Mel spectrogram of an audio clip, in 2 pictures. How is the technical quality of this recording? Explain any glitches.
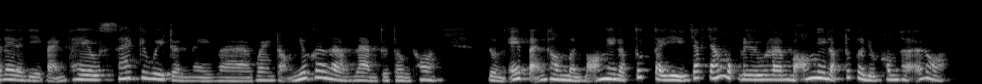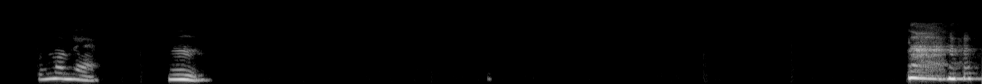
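No glitches can be heard in the speech: it carries the band-limited sound of a WebRTC call path, with content stopping around 8 kHz in a way that fits Opus at a moderate call bitrate.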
